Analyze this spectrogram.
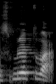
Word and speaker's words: स्मृत्वा: स्मरण करना, स्मृकत्वा तो स्मृत्वा, देखो क साइलेंट है इसमें, स्मृत्वा स्मरण करके, कथ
